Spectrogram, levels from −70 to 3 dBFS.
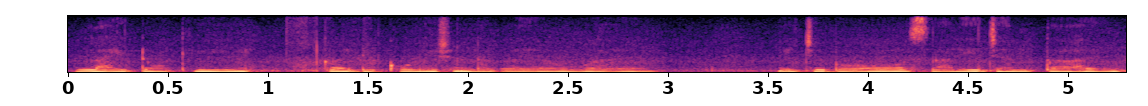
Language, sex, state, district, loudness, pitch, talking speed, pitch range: Hindi, female, Uttarakhand, Tehri Garhwal, -14 LUFS, 215 Hz, 125 wpm, 210-225 Hz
